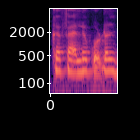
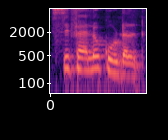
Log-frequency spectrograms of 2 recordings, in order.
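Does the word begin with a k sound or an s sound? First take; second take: k sound; s sound. First: The word begins with a k sound. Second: The word begins with an s sound.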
